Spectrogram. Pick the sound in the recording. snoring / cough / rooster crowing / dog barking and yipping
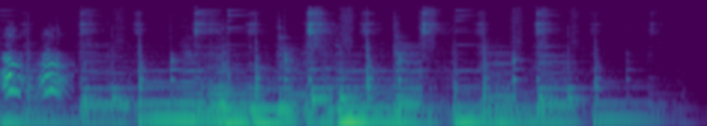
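dog barking and yipping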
